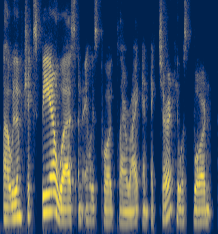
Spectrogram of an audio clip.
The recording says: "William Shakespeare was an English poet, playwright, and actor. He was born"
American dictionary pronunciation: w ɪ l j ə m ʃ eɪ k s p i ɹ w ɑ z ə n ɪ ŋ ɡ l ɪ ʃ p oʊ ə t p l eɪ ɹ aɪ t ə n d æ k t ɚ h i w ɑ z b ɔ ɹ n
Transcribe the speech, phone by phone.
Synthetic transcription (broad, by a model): w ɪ l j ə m ʃ eɪ k s p i ɹ w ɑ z ə n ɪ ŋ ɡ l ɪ s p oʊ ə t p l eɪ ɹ aɪ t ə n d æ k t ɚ h i w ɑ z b ɔ ɹ n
